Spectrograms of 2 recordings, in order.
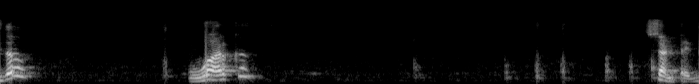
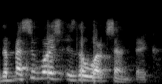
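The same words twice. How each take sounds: First: Slow, word by word with long pauses; teacher pausing before each word so students can follow; slow dictation. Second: Said in the usual way. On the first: Shown as a demonstration. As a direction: spell it out slowly for the class, pausing between words. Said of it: "teacher dictates slowly, word by word". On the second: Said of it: "teacher repeats the line normally".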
